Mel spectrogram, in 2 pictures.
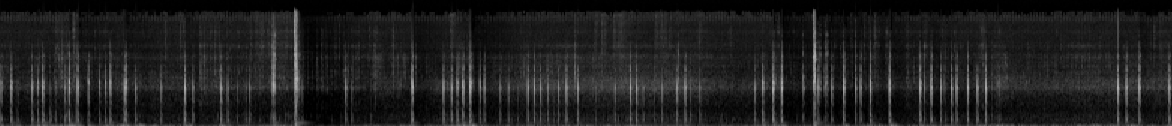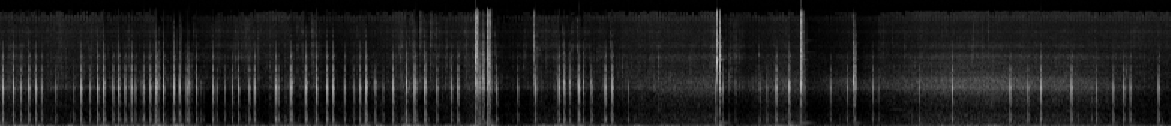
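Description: Mountain bike descending a rocky dirt singletrack at speed: a continuous fast rattle and chatter from the bike and tyres over loose stones, over a low rumble, with a handful of sharp knocks from hard impacts.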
